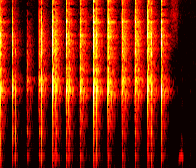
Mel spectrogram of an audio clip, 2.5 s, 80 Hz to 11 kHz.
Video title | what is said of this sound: Reglette Industrielle 1960 / Partie 1 | là on entend que ça sonne creux donc généralement c'est qu'il ya un condensateur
